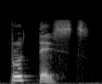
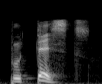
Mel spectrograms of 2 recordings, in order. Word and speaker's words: protest: Par exemple, quand je dis le mot anglais protest, je veux signifier le nom manifestation. Par contre, si je dis protest, j'implique le verbe manifester.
